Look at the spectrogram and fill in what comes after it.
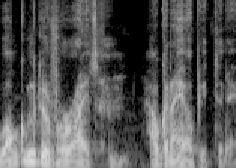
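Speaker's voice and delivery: deep, very low professional customer-service phone voice. Recounting what they say on the phone, going into straight phone voice. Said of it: "you just went into like straight phone voice".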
